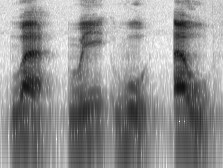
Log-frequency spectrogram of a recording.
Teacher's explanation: Chunki o'zbek tilidagi v harfi tepatish pastki labga tegishli bilan chiqadi. Lekin arab tilidagi vav harfi ikki lab yumaloq holga keltirib oldinga chiqishlik bilan chiqyapti.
